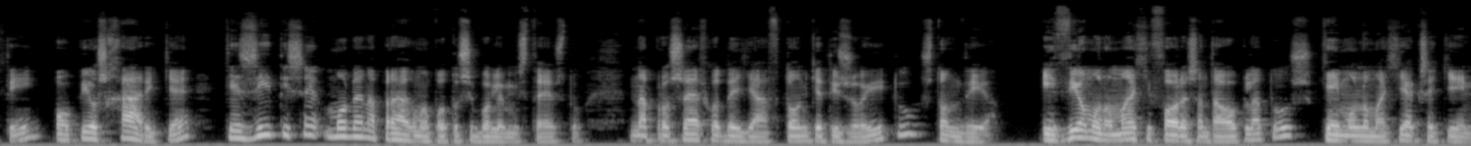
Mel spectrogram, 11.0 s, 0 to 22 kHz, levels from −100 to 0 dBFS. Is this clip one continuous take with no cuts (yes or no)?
yes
